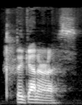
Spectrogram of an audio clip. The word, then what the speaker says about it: DeGeneres: Right, anyway, so Reagan's top three bete noirs have been Catherine Tate, Paul Hollywood, and Ellen DeGeneres.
